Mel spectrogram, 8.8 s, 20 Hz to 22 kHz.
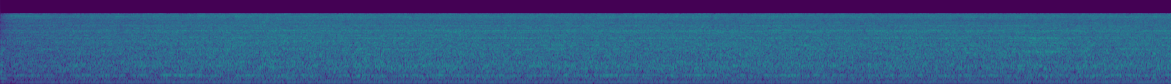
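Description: Jeep Wrangler TJ engine idling steadily at about 1,050 rpm just after a cold start, heard from inside the cabin, with a steady even hiss over it.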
